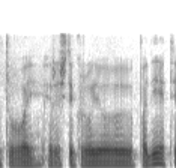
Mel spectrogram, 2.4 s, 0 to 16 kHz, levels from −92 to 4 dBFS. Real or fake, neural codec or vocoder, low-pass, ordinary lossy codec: real; none; 7.2 kHz; AAC, 64 kbps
